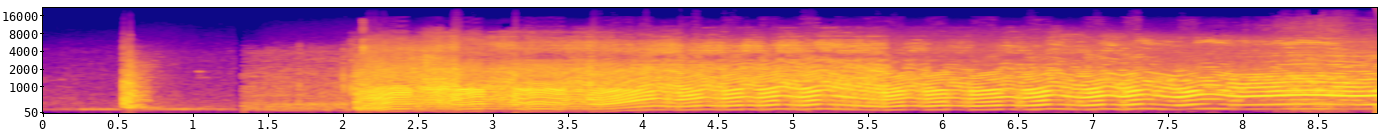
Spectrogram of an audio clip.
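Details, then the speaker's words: Brand-new two-stroke chainsaw, before cleaning and switching to Cerma products; after a pull start the revs sag and surge unevenly instead of holding clean, bogging down quite a bit under load. "as you can hear it didn't do real good bogged down quite a bit actually"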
